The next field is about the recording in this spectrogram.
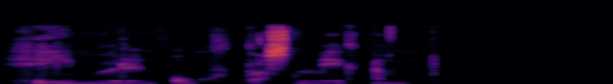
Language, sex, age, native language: Icelandic, female, 18-19, Icelandic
